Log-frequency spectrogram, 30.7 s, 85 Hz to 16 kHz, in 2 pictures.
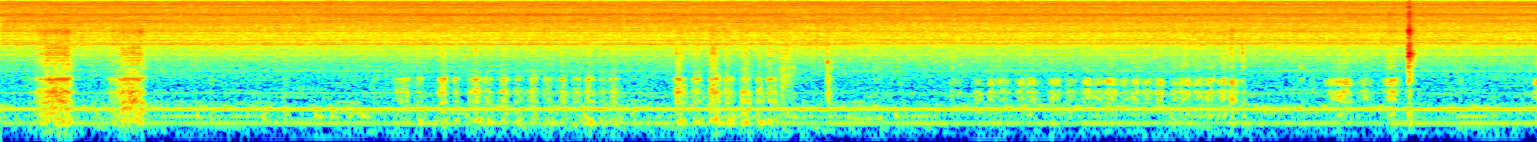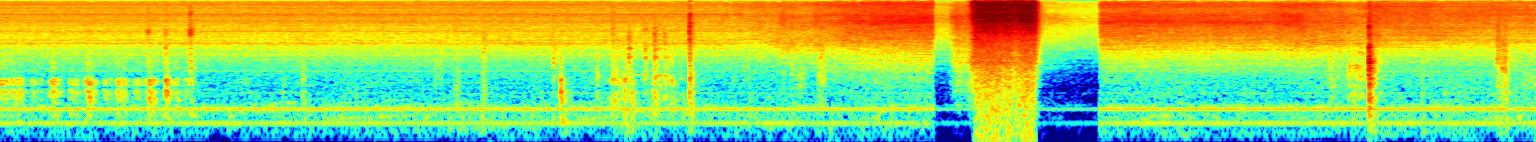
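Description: Steady low workshop hum, with faint clicks and rubbing as small steel collet blanks are handled and worked in a bench vise. Hiss builds up near the end, and about 25 seconds in comes a loud hiss lasting about a second.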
